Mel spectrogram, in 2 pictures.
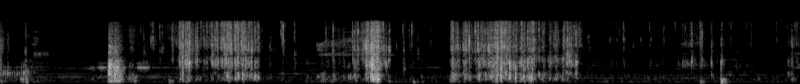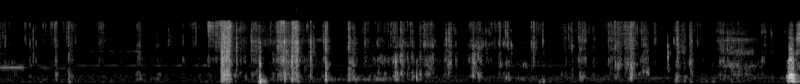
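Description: Foil wrapper of a trading-card pack being torn open and crinkled in several bursts during the first six seconds. From about ten seconds in, shorter rustles and clicks follow as the cards are taken out and handled.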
